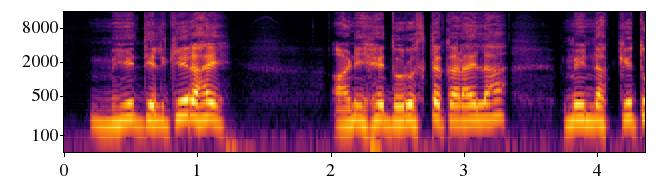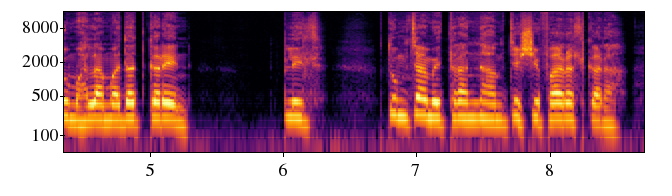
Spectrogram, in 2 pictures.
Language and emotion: Marathi, fearful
